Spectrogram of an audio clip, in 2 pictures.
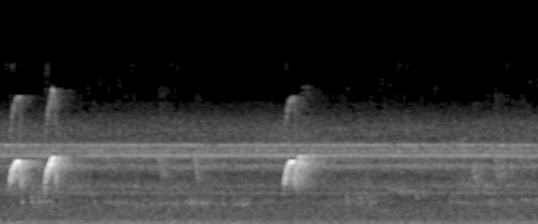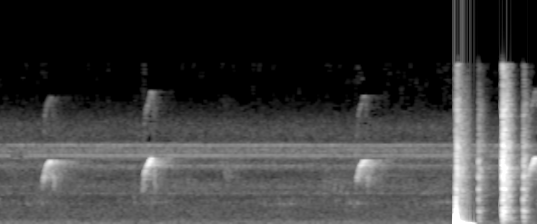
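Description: Short, high bird chirps every second or two over a steady thin high-pitched tone. Near the end a heavy drum-machine beat of the music track cuts in, loudest by far.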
